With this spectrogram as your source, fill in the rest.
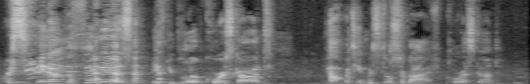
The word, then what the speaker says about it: Coruscant: up with the name and that's how he pronounced it core is gone yes it is when you say like that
